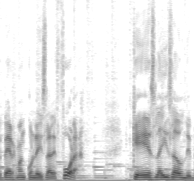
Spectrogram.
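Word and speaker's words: Fårö: es, sueco, se pronuncia Fora, se escribe ah. Faro.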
